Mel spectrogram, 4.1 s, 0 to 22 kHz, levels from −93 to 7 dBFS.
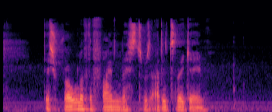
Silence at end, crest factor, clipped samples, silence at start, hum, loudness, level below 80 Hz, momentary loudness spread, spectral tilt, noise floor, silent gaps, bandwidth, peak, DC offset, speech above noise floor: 0.95 s; 20 dB; under 0.1%; 0.7 s; none; -24 LUFS; -48 dBFS; 8 LU; -5 dB/octave; -53 dBFS; none; 11.5 kHz; -6 dBFS; under 0.1%; 30 dB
